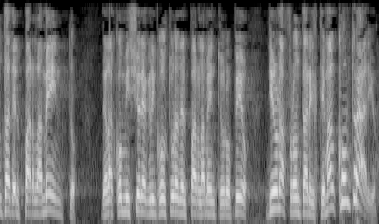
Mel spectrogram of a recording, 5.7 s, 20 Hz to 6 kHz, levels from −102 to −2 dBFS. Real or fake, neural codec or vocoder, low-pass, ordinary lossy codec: fake; vocoder, 22.05 kHz, 80 mel bands, Vocos; 5.4 kHz; none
